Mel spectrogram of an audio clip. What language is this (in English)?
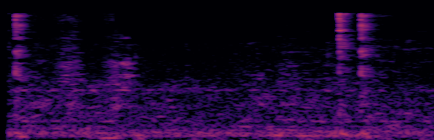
Japanese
